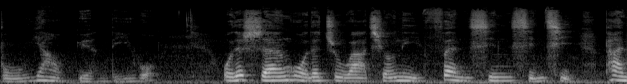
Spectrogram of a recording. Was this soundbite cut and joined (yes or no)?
no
